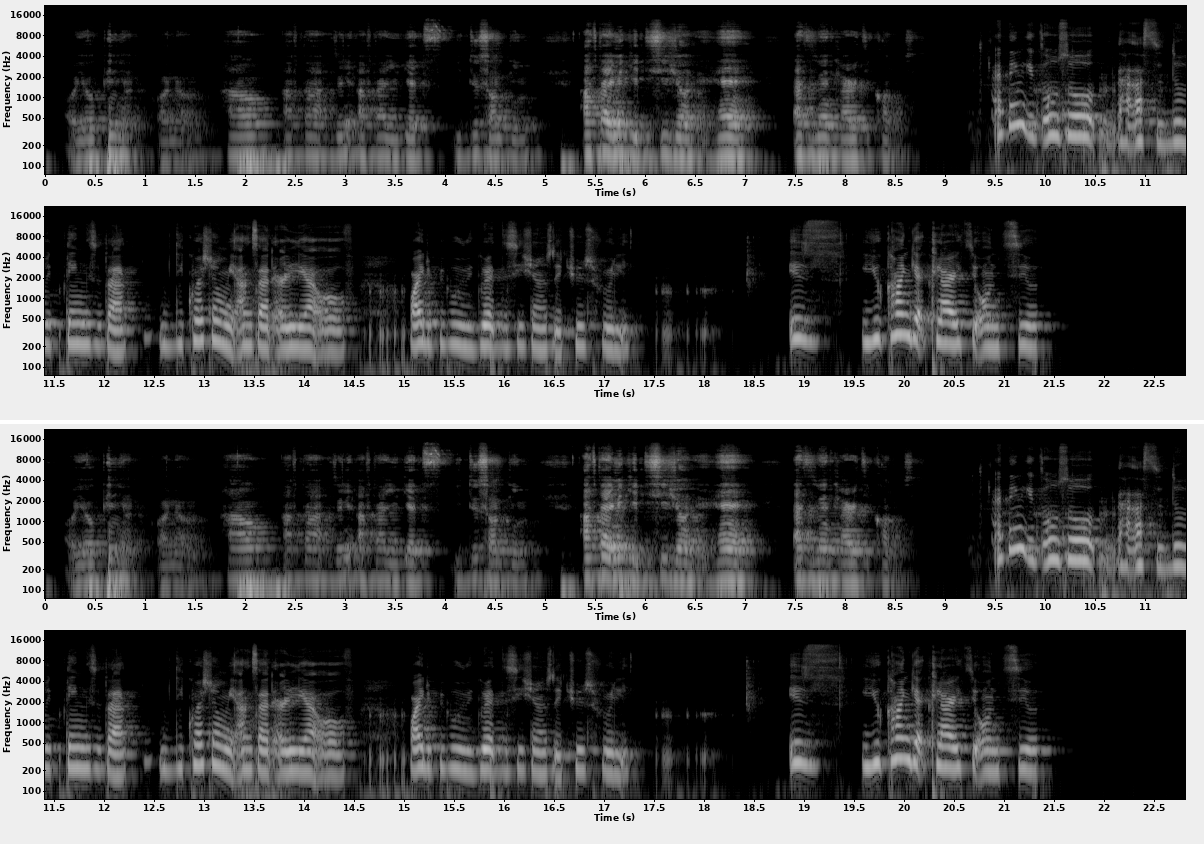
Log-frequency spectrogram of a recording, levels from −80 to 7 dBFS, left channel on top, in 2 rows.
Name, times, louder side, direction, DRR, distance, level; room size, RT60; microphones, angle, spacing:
voice 1, 0.2-4.8 5.4-7.0 7.5-8.6 18.4-18.5, right 1 dB, 80° right, 6 dB, 5.9 m, -34 dB
voice 2, 9.5-12.2 12.6-14.5 15.1-17.3 17.6-17.7 18.9-21.3, equal, 5° left, 7 dB, 0.8 m, -28 dB
27.5 x 20.0 x 2.5 m, 0.40 s
head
